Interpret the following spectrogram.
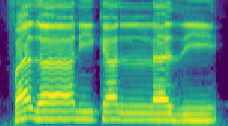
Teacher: Kemudian fadzalikal ladzi, di sini pada lafaz al-ladzinya ada alif lam syamsiyah, yaitu alif lam yang ditulis tapi tidak dibaca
